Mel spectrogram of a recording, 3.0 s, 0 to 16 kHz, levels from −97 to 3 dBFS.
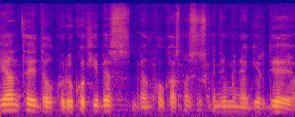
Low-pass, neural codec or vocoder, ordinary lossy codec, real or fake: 14.4 kHz; vocoder, 44.1 kHz, 128 mel bands every 256 samples, BigVGAN v2; AAC, 64 kbps; fake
